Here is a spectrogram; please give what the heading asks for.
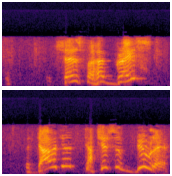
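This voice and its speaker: An actor playing a bumbling, kindly older English doctor in 1940s radio style, stammering and blustering. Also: male voice, very high voice, very animated, measured pace, creaky, breathy edge, exaggerated voice. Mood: flustered, kindly. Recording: muffled old radio recording.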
